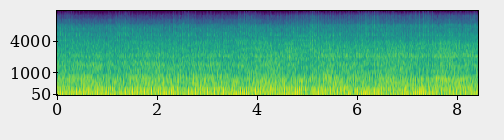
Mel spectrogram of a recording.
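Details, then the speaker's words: Ariens ST1128 snowblower, 11HP Tecumseh Snow King engine, electric start at full throttle with choke after priming: loud choppy single-cylinder chug rising and falling about once a second, surging slightly; owner suspects buildup in pilot jet, idles without stalling. "hey so how about that huh we did nothing to put gas in it and it starts and runs uh surges a little right uh but not as bad as the other one we did the other day"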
